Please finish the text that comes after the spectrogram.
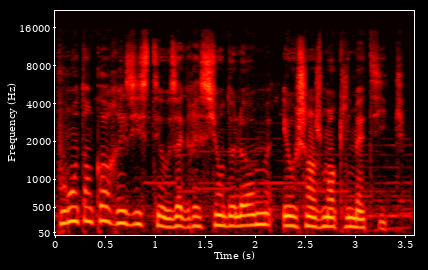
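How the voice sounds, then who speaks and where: A woman reading scripted documentary narration in a measured, even way. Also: on the low side, faint music behind.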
